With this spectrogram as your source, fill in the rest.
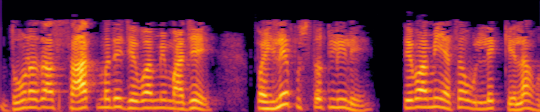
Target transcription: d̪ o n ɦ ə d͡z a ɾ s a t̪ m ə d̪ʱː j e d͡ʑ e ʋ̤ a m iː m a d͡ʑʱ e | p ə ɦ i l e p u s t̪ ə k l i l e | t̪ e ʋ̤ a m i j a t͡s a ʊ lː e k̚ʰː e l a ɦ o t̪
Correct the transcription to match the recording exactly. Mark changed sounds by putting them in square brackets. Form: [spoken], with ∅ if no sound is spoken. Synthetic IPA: d̪ o n ɦ ə d͡z a ɾ s a t̪ m ə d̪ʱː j e d͡ʑ e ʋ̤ a m iː m a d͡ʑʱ e | p ə ɦ i l e p u s t̪ ə k l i l e | t̪ e ʋ̤ a m [iː] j a t͡s a [u] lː e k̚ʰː e l a ɦ o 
